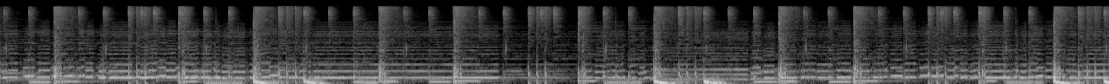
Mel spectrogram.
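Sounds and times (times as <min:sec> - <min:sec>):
bass line: 0:00.0 - 0:05.0, 0:05.8 - 0:11.0
drum machine beat: 0:00.0 - 0:11.0
electronic keyboard dance music: 0:00.0 - 0:11.0
keyboard lead melody: 0:00.0 - 0:11.0.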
